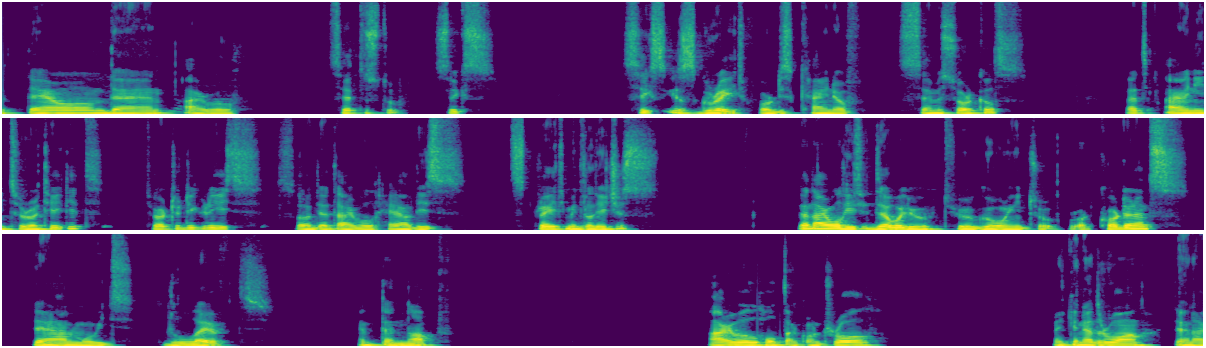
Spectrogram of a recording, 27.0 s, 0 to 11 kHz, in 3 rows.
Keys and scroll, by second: 2.8 KP_6, 3.1 Return, 8.5 r, 11.1 e, 14.0 ctrl+z, 16.7 w.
